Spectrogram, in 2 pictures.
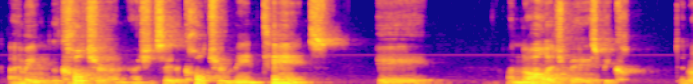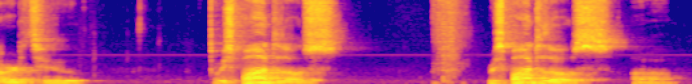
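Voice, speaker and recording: Amid audible room echo, a man with a bright, sharp tone speaks at a very slow pace, his pitch swinging very widely, with long, frequent pauses. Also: medium pitch for a man. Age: 60s. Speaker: libertarian commentator. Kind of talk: casual monologue. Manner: halting, with many restarts.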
